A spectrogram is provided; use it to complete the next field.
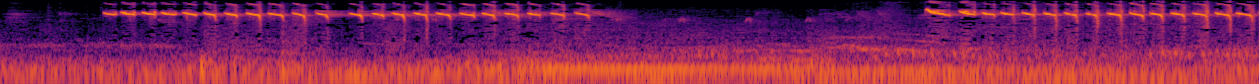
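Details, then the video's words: Brown-throated sunbird song meant as a lure to set other birds singing: two long, rapid trills of identical sharp, high notes, about five per second, split by a one-and-a-half-second pause. "Pancingan Kolibri Ninja Seketika Langsung Ikut Nembak"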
